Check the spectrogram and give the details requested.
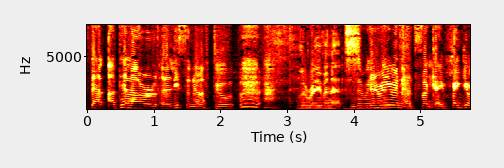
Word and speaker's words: Raveonettes: How is the real pronunciation of your name? Please tell our listeners to. The Ravonettes.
